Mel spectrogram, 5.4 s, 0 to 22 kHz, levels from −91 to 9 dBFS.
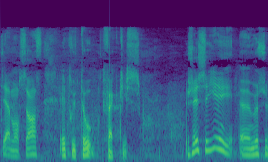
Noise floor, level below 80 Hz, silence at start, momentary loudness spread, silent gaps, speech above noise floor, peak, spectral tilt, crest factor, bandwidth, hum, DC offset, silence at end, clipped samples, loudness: -42 dBFS; -50 dBFS; 0 s; 19 LU; none; 20 dB; 0 dBFS; -4.5 dB/octave; 22 dB; 12 kHz; none; under 0.1%; 0 s; under 0.1%; -22 LUFS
